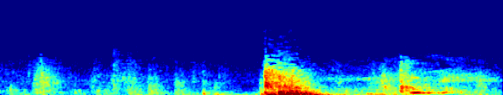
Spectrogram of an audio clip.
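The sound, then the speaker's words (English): A door is shut with a single loud thud partway through, followed by softer rattling and shuffling noises as it is locked, against a low, murmuring background. “Lock the door.”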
